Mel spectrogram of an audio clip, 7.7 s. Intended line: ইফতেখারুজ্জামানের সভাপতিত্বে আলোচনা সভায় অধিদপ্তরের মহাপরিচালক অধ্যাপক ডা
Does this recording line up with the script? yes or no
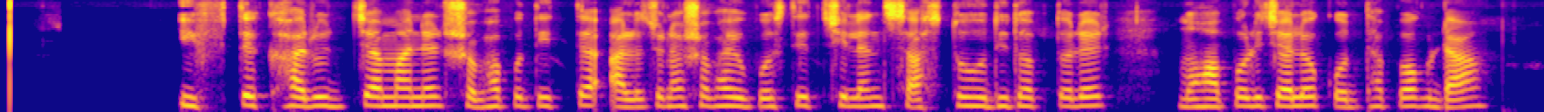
no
